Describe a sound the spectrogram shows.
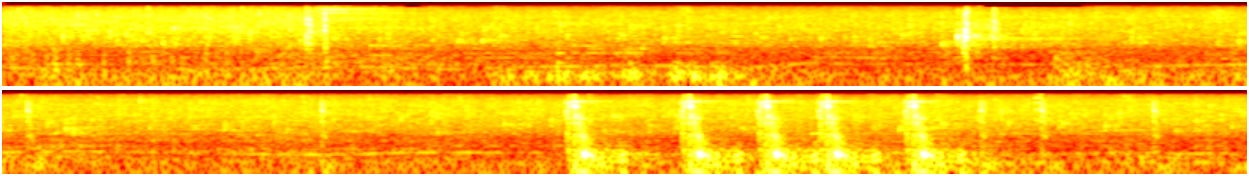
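Short game menu clicks and beeps sound now and then.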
